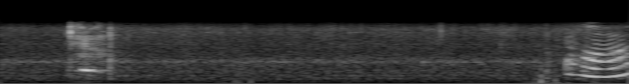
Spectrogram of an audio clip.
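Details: Persian kitten, a brown tabby and white male, lets out a brief high mew early on, then near the end a longer wavering meow that bends up and down, with quiet room background between.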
